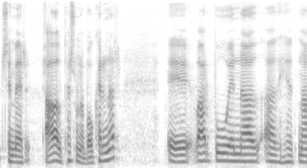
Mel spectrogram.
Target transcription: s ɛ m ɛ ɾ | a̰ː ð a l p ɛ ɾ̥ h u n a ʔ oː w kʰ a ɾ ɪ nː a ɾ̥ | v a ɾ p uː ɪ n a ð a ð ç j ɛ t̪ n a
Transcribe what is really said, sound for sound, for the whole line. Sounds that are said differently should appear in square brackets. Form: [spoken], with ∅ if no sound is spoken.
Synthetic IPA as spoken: s ɛ m ɛ ɾ | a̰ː ð a l [pʰ] ɛ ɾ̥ [s] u n a [p] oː w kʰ a ɾ ɪ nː a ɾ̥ | v a ɾ p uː ɪ n a ð a ð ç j ɛ t̪ n a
